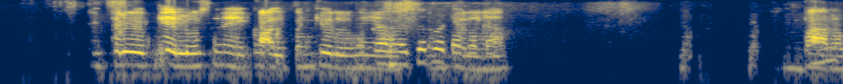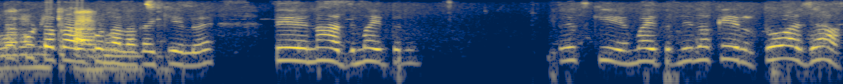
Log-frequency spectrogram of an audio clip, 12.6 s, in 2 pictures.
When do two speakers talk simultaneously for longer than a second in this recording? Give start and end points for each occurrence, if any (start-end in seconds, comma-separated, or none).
1.6-3.7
